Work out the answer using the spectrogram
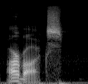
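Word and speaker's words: RBOC: Then there are the regional Bell operating companies, or RBOCs, pronounced Arbox.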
